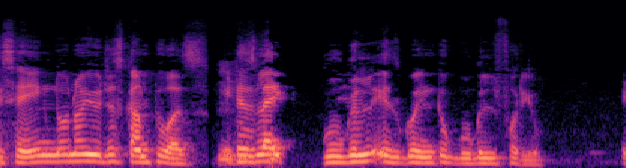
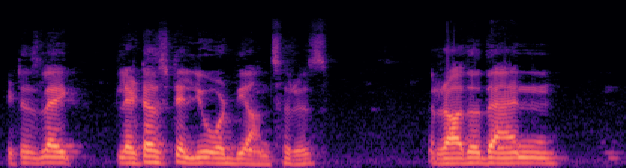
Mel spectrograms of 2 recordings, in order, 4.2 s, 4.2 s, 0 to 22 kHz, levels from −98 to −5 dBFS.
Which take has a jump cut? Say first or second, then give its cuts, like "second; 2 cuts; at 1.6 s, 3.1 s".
first; 1 cut; at 1.4 s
